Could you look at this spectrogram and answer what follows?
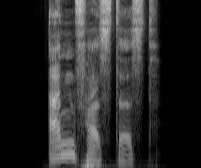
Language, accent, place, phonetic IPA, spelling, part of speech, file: German, Germany, Berlin, [ˈanˌfastəst], anfasstest, verb, De-anfasstest.ogg
- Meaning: inflection of anfassen: 1. second-person singular dependent preterite 2. second-person singular dependent subjunctive II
